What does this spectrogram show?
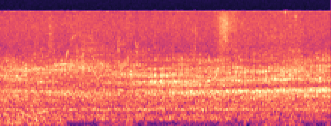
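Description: Distant approaching train: a steady rumble with a faint high whine that rises slightly.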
